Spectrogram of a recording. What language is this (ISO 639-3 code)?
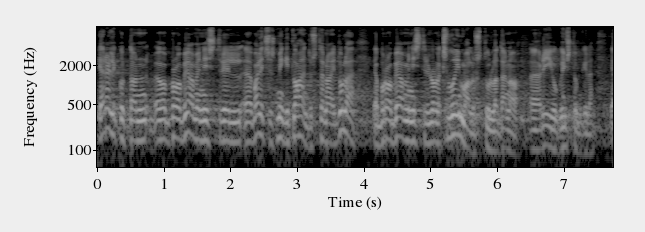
est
